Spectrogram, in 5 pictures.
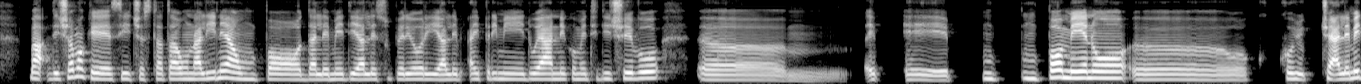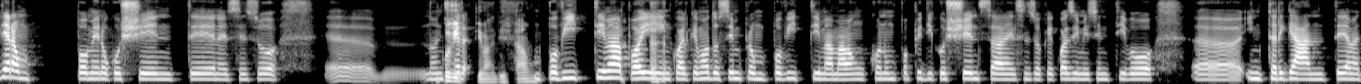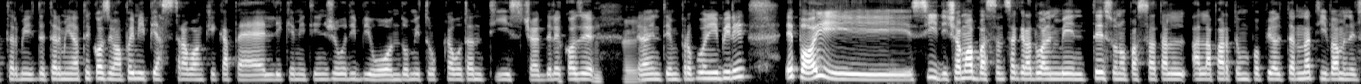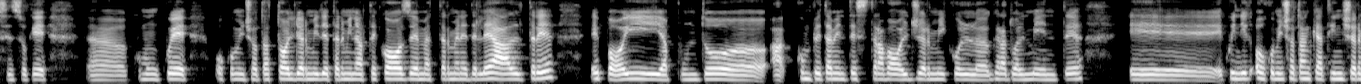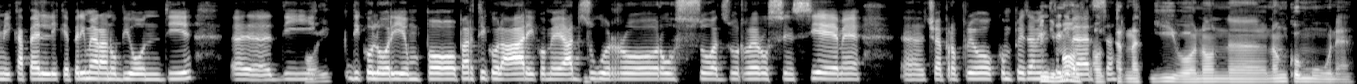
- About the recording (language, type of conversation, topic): Italian, podcast, Come è cambiato il tuo modo di vestirti nel tempo?
- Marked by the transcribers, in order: "cioè" said as "ceh"; chuckle; "cioè" said as "ceh"; chuckle; "cioè" said as "ceh"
